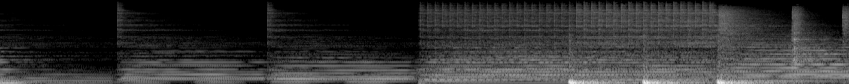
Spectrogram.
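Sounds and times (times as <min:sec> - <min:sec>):
glockenspiel playing at practice tempo: 0:04.2 - 0:07.9.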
